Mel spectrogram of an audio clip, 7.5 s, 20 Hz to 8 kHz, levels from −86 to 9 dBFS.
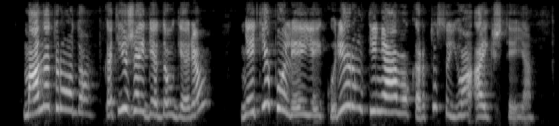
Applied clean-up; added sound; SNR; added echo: none; none; none; none.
